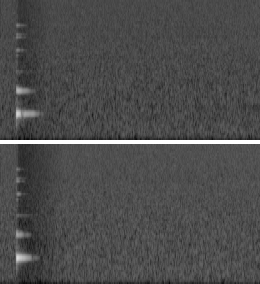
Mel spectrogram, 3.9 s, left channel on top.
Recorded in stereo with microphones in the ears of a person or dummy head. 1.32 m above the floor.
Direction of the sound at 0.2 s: 10° left (ahead or behind).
